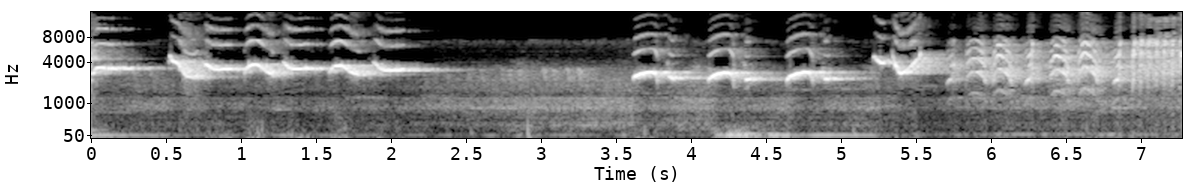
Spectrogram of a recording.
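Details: White-eye, locally called tieu mi or wambi mini, gives a sustained wavering whistle. After a brief gap comes a run of repeated downslurred notes, then fast, dense twittering.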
